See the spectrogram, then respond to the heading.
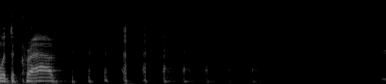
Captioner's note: laughing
